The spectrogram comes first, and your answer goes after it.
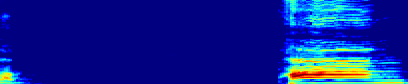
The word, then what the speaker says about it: พราง: เป็น จินดา พาง ไม่ ใช่ พราง นะ ครับ ไม่ ต้อง ไป อ่าน ปะ ละโฮง ให้ อ่าน เป็น พ เฉย ๆ นะ ครับ พาง แตก แตก แตก เง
